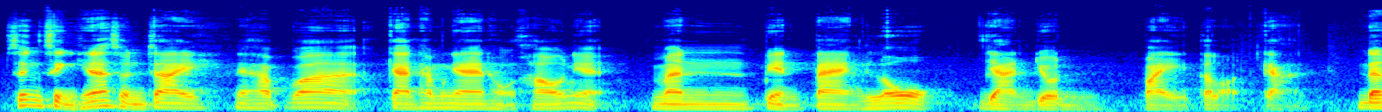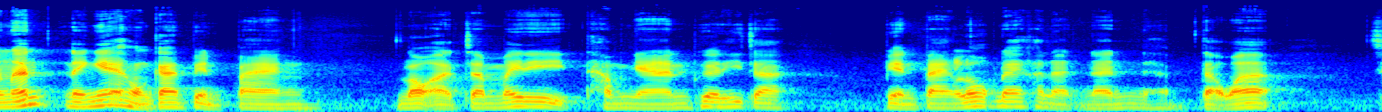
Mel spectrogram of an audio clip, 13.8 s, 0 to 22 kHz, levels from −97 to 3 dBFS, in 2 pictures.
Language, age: Thai, 20-39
